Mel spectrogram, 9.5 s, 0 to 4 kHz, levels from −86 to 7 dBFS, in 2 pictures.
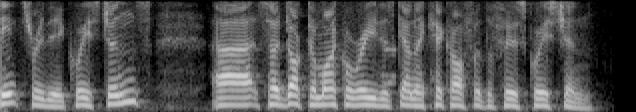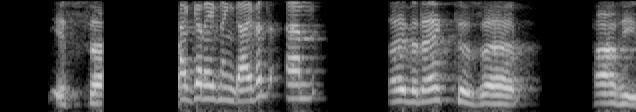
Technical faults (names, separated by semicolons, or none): playback stall; catch-up at higher speed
